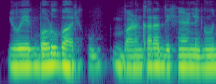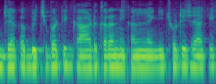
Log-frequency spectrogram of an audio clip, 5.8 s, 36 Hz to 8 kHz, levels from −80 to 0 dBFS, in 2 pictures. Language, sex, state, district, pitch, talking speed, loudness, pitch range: Garhwali, male, Uttarakhand, Uttarkashi, 110 Hz, 200 wpm, -17 LUFS, 110-115 Hz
